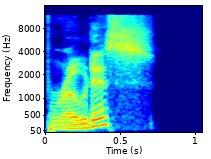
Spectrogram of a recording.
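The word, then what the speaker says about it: Broadus: How do you pronounce his actual last name? Is it Brodus? – Yeah.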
